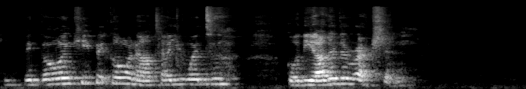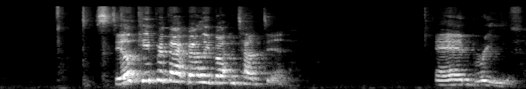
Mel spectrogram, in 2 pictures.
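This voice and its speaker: A woman's voice: fairly high pitch, expressive, a little slow, pauses often. A woman with a Jamaican accent leading a live workout, giving short, encouraging cues over and over and laughing easily. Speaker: fitness instructor. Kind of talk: live virtual workout coaching. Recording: roomy, distant from the mic.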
